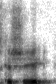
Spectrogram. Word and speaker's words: Kashyyyk: I don't really know how to pronounce that. Kashyyyk. I guess it's Kashyyyk.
